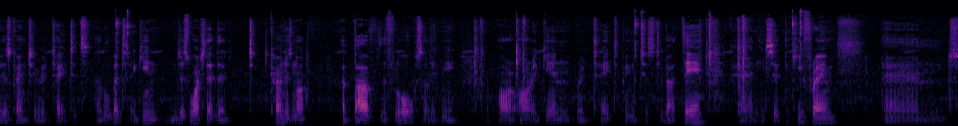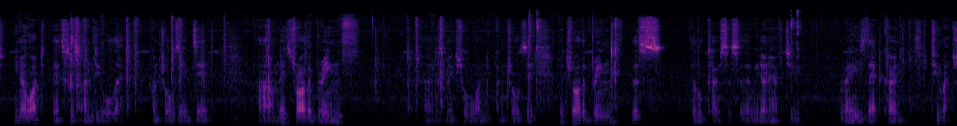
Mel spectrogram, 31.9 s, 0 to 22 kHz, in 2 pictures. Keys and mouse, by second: 8.5 r, 11.1-12.7 drag, 12.7 i, 18.1 ctrl+z, 18.5 ctrl+z, 19.3 ctrl+z, 24.3 ctrl+z, 26.7 g, 29.8-31.5 drag.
